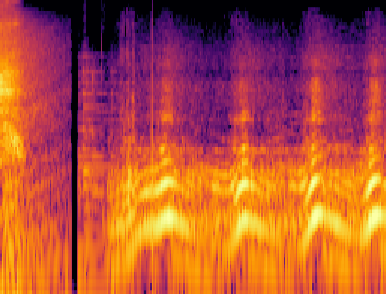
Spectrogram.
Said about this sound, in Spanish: Durísimo rugen los motores en el Gran Premio de México, pruebas libres.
